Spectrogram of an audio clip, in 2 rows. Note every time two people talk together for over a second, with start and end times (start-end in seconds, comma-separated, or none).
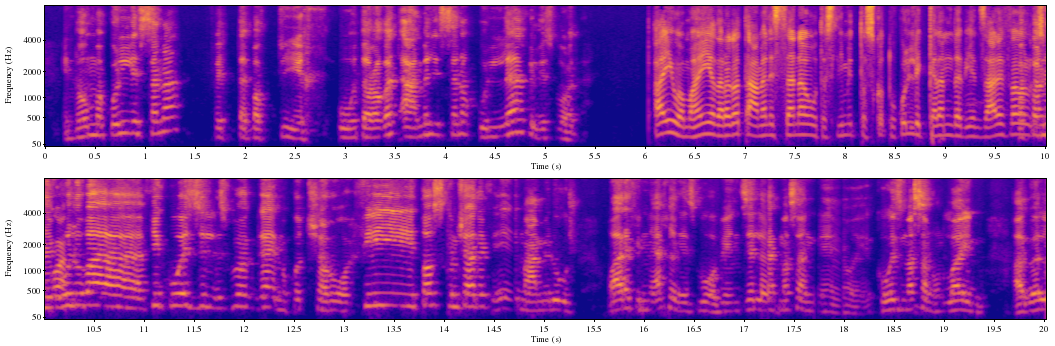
none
